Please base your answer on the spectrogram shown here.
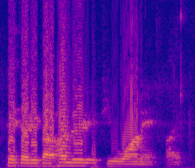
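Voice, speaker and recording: A man's voice: medium pitch, darkish tone, poor audio. A man in a mid-range voice runs a tabletop game as its game master. He explains rules and prices casually, stopping, restarting and padding his sentences with filler words. The delivery is loose and conversational. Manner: halting, full of fillers and restarts.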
